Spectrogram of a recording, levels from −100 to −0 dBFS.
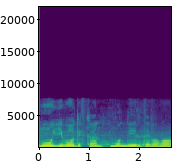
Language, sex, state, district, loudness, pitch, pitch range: Chakma, male, Tripura, Unakoti, -15 LUFS, 135 Hz, 130-150 Hz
